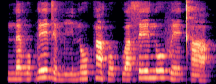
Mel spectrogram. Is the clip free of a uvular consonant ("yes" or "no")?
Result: yes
